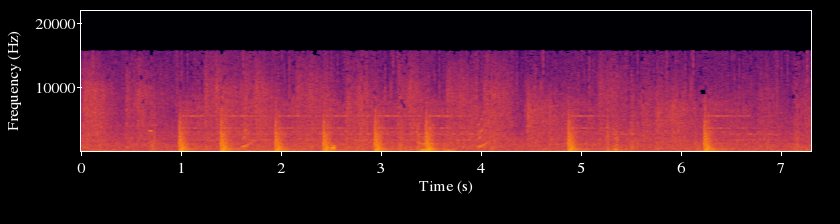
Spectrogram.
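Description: A game character's sword strikes thud and clang in quick succession.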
